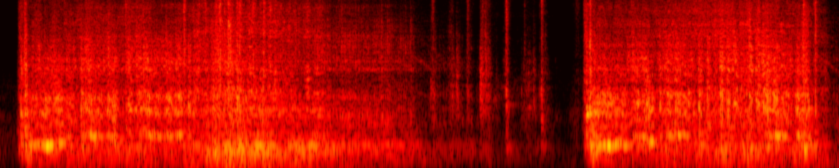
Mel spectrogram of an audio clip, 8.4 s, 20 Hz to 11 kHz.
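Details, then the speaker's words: 1972 GMC tow truck sat 22 years, fuel pump not yet filling filter: catches, stumbles, dies after about four seconds, restarts running rough, won't run steadily; owner suspects fuel or carb problem, not confirmed. "Come on. Yeah, this is fuel related. It's not liking my carb."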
